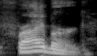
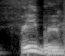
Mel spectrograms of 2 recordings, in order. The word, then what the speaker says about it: Freiberg: So David Freiberg. Oh, I said David Freeberg.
